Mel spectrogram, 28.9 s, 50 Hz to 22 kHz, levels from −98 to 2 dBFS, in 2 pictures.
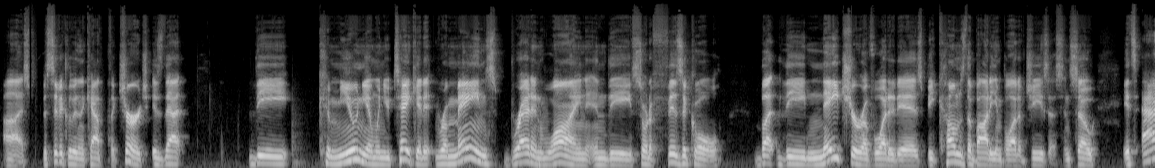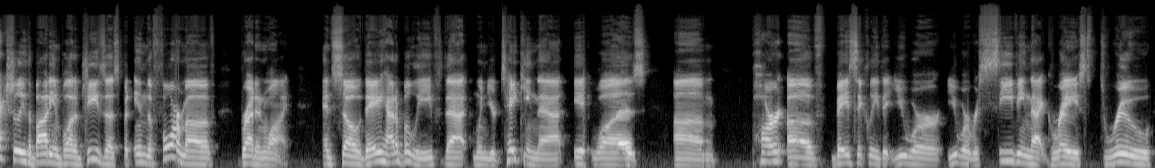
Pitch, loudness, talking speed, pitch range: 120 Hz, -21 LUFS, 170 wpm, 110-135 Hz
